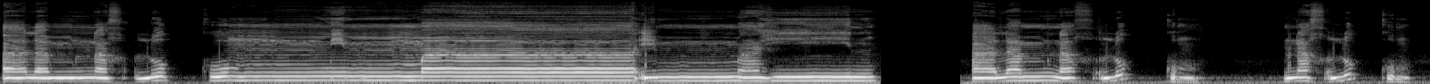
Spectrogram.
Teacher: qo ini kita masukkan ke ka Q ini tidak jadi qalqalahnya · Ada qa bertemu ka, maka qa ini yang asalnya qalqalah tidak jadi, kita masukkan ke ka, kita idghamkan ke ka. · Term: ID mutaqaribain, idgham mutaqaribain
